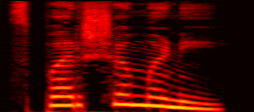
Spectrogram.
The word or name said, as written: ಸ್ಪರ್ಶಮಣಿ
